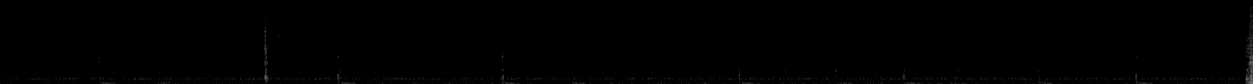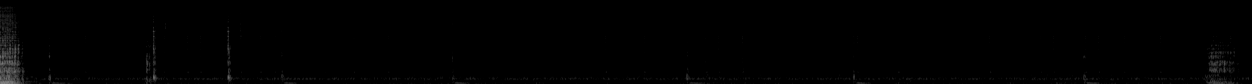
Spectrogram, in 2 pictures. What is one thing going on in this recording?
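Soft clicks sound as menu items are picked, again and again.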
